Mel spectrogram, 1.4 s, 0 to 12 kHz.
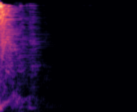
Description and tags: BS Hit 21
metallic effects using a bench vise fixed sawblade and some tools to hit, bend, manipulate.
Bounce, Clunk, Dash, Effect, Hit, Hits, Metal, Sawblade, Sound, Thud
